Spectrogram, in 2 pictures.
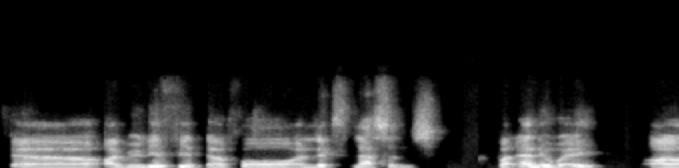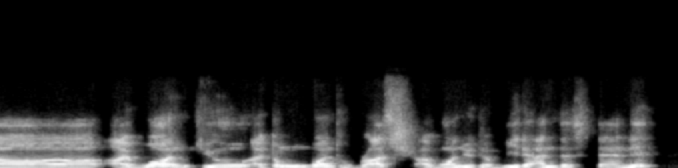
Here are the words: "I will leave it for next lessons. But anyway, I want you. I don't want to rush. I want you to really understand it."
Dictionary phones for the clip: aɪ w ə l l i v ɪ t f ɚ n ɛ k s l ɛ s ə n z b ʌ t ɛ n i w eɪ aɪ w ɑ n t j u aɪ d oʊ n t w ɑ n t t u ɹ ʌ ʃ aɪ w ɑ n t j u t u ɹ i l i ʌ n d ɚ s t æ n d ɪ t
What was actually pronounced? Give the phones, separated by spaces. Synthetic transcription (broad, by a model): aɪ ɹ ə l l i f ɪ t f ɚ l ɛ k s l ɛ s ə n s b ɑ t ɛ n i w eɪ aɪ w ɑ n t j u aɪ d oʊ n t w ɑ n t t u ɹ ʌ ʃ aɪ w ɑ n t j u t u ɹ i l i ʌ n d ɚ s t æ n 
